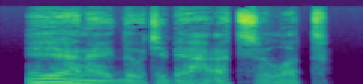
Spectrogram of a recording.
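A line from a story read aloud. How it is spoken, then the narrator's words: Whisper. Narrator (Russian): прошептал Ном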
